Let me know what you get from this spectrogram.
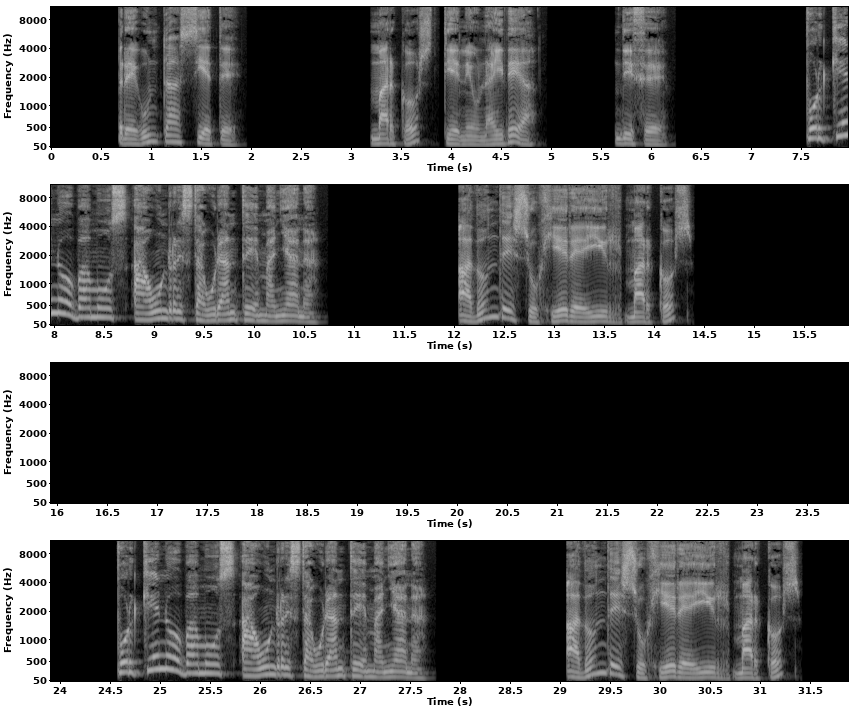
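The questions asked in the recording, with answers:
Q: ¿A dónde sugiere ir Marcos?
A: a un restaurante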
